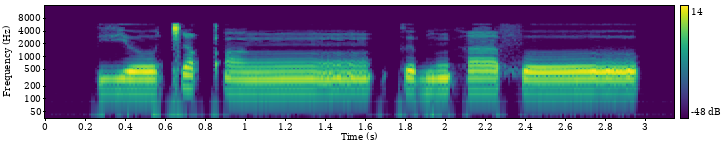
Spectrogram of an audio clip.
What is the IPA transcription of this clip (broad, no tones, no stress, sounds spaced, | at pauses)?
vʲ oː ǀ i qʼ õː | k ɵ b ũ h aː f oː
